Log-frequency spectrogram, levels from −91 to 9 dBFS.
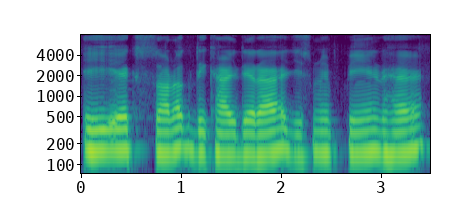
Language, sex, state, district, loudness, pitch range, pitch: Hindi, male, Bihar, Patna, -15 LUFS, 145-160 Hz, 150 Hz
